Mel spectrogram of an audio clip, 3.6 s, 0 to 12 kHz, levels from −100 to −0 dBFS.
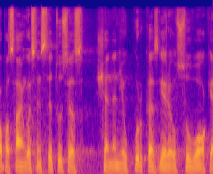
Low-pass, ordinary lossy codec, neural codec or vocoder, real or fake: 9.9 kHz; AAC, 48 kbps; none; real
